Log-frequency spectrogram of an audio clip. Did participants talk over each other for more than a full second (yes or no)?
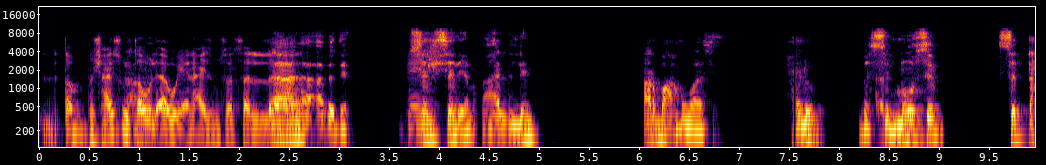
no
